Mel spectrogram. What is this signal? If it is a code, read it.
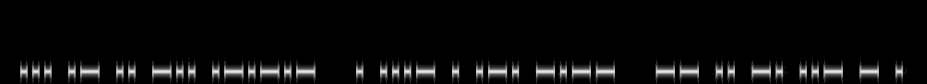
Morse code, heard as a keyed tone, about 20 wpm, 600 Hz. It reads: SAID. EVERY MINUTE
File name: the old man and the sea part 2 20wpm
